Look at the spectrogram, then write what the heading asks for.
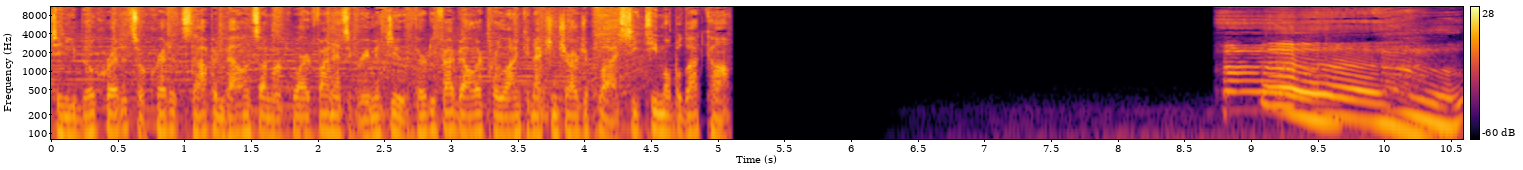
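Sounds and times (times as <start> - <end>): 
speech: 0.0 - 5.2, 8.8 - 9.6
two people yawning at once: 8.8 - 10.5.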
